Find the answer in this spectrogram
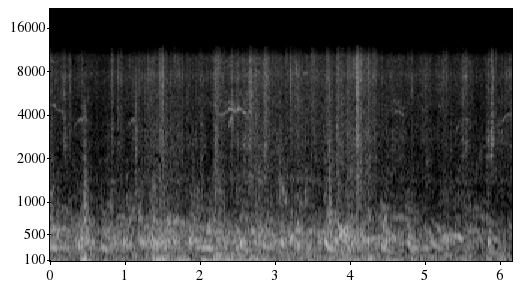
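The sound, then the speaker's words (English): Pigeons coo steadily in a busy chorus, low throaty murmurs overlapping without pause, with a faint rustle of wings and movement in the background; the birds are molting heavily. “Right now, I'm just looking over the birds. They're molting real bad right now.”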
